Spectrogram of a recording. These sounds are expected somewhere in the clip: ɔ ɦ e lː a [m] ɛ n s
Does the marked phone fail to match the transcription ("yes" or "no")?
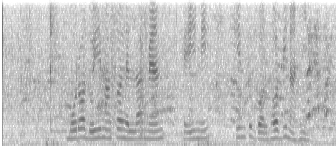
no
